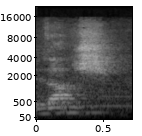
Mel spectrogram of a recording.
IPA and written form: lʌnʃ (lunch)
